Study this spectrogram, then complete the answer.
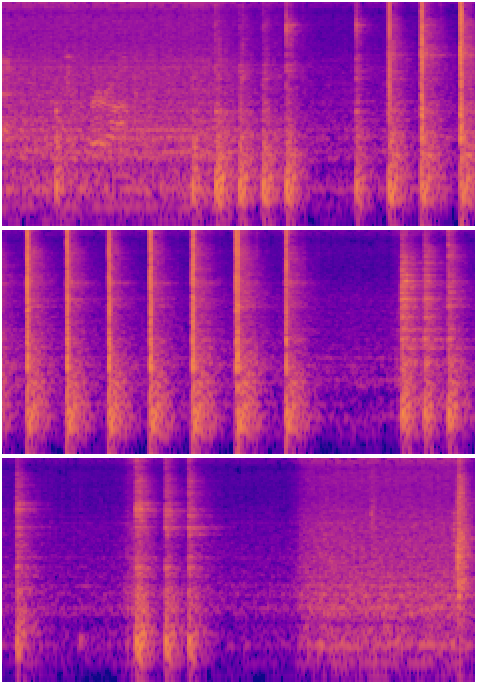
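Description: Sharp metal hammer strikes drive spring pins into a Contour pedal boat drive assembly, about twenty evenly spaced blows in quick runs with brief pauses, loud and close.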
